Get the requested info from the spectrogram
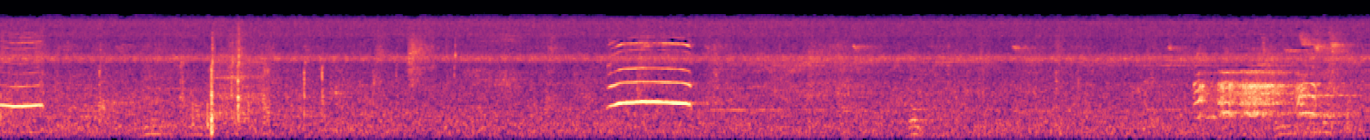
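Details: Baby monkey Leo, missing his mother and hungry for milk, gives a brief whistled cry, then a longer, clear tonal wail with bright overtones after a quiet pause; a soft rustle closes the passage over steady background hiss.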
